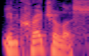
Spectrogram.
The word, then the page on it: incredulous: American English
